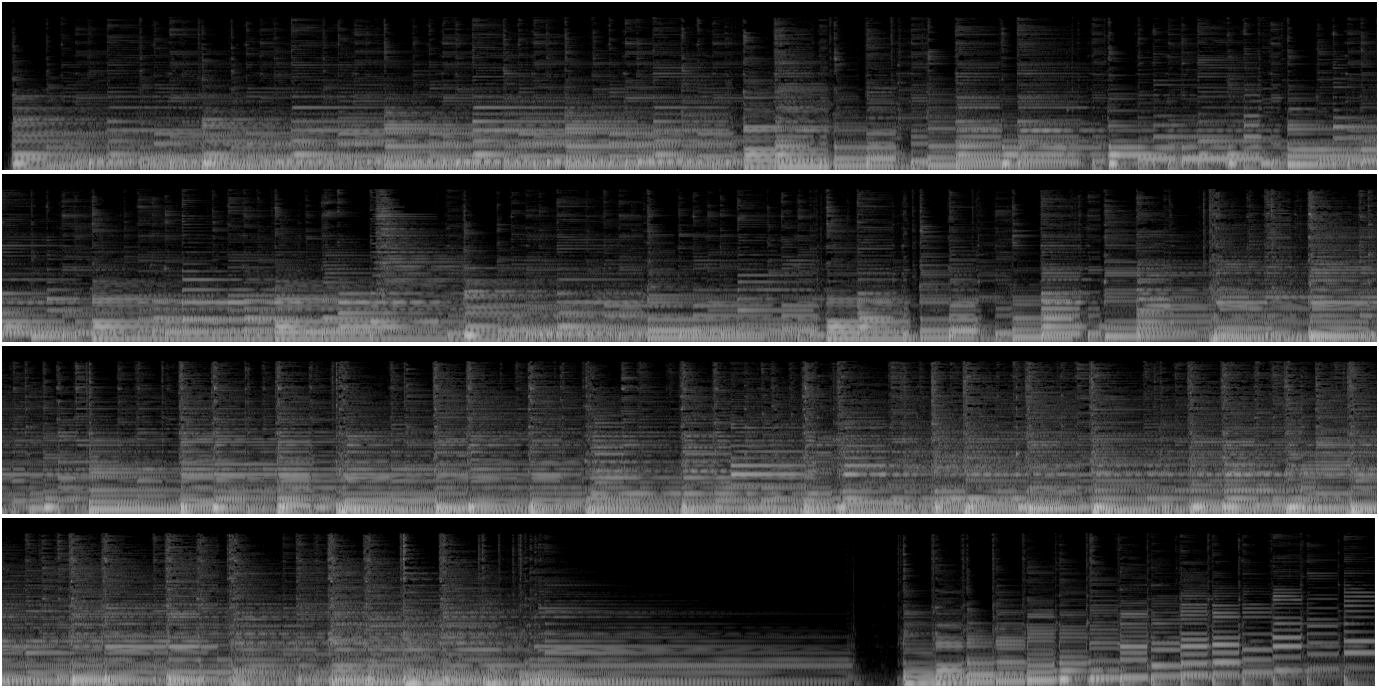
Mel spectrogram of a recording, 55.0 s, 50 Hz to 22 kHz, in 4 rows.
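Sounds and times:
slope dreadnought steel string flattop guitar: 0:00.0 - 0:54.9.

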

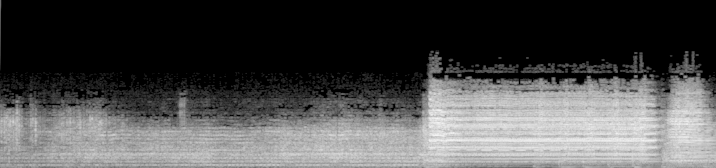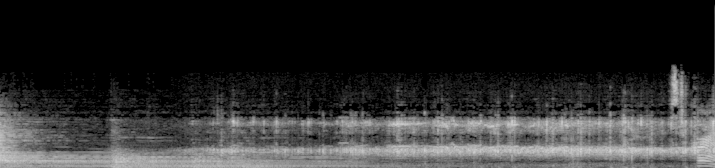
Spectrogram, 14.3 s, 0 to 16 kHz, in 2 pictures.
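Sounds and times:
failing starboard airplane engine on fire as the plane goes down: 0:00.0 - 0:14.2.

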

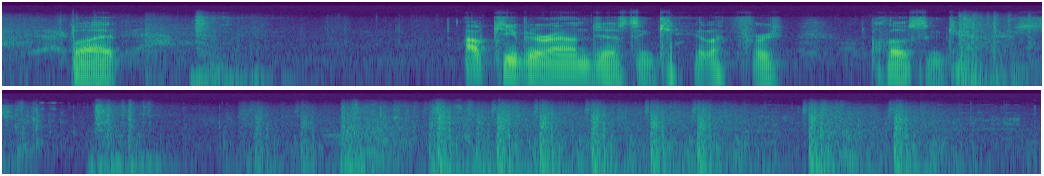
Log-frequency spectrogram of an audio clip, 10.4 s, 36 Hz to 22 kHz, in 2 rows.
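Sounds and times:
speech: 0:00.4 - 0:01.1, 0:02.3 - 0:05.3
video game pistol gunshots: 0:05.6 - 0:10.2.

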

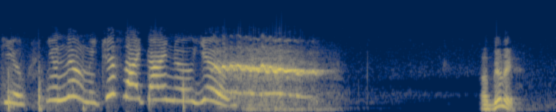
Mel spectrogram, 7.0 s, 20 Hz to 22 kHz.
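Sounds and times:
speech: 0:00.1 - 0:03.5, 0:06.0 - 0:06.6
white circus horse neighing: 0:02.7 - 0:04.3.

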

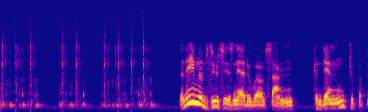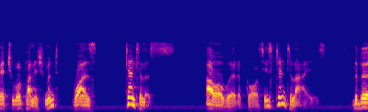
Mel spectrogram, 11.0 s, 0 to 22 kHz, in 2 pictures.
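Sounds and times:
typing on an Underwood typewriter: 0:00.0 - 0:02.4
speech: 0:02.7 - 0:11.0.

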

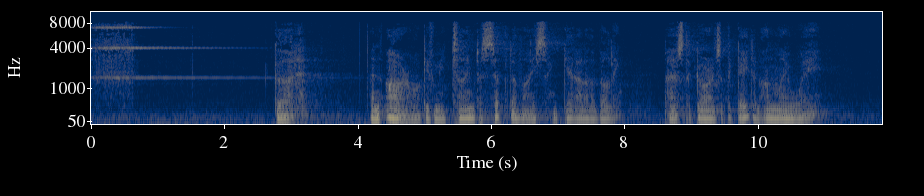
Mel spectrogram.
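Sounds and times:
electric bell ringing: 0:00.0 - 0:02.8
speech: 0:02.8 - 0:03.4, 0:04.2 - 0:08.0, 0:08.6 - 0:11.0.

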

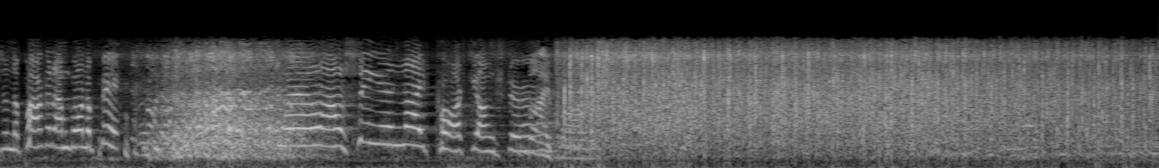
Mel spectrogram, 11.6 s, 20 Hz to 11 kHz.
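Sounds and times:
speech: 0:00.0 - 0:06.2
laughter: 0:01.2 - 0:03.3, 0:05.4 - 0:06.9
large indoor crowd clapping at a town hall: 0:05.4 - 0:11.5
large indoor crowd murmur at a town hall: 0:09.1 - 0:11.5.

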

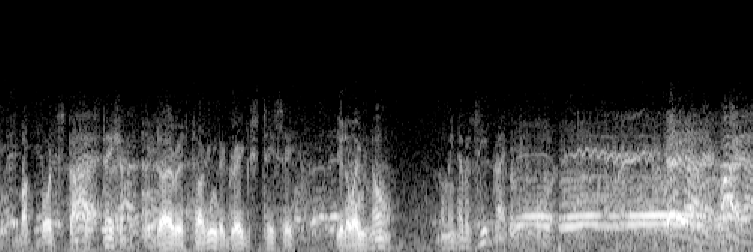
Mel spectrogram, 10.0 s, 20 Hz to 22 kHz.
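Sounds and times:
speech: 0:00.2 - 0:07.6, 0:08.9 - 0:10.0
sustained steady whistle tone: 0:06.6 - 0:10.0.

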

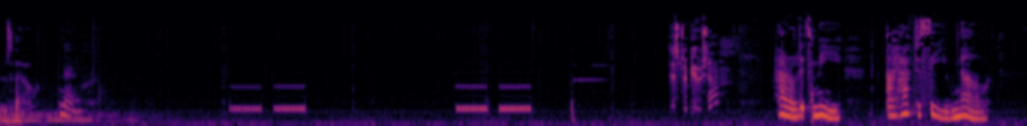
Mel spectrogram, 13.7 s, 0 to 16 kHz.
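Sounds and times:
faint hum: 0:00.0 - 0:13.7
speech: 0:00.1 - 0:01.4, 0:08.9 - 0:09.8, 0:10.4 - 0:13.2
steady telephone line tone: 0:03.0 - 0:04.1, 0:06.1 - 0:08.1
telephone ringing tone down the line from a phone box: 0:03.1 - 0:04.1, 0:06.1 - 0:07.1.

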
